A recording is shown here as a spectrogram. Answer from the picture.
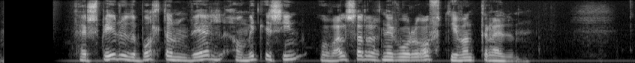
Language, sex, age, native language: Icelandic, male, 70-79, Icelandic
